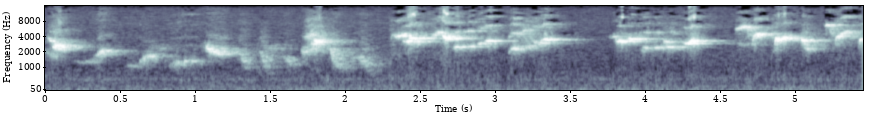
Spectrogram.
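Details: Asian pied starling song on a tutor recording: descending slurred whistles at first, then higher, scratchy chirping phrases delivered in two loud bursts.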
